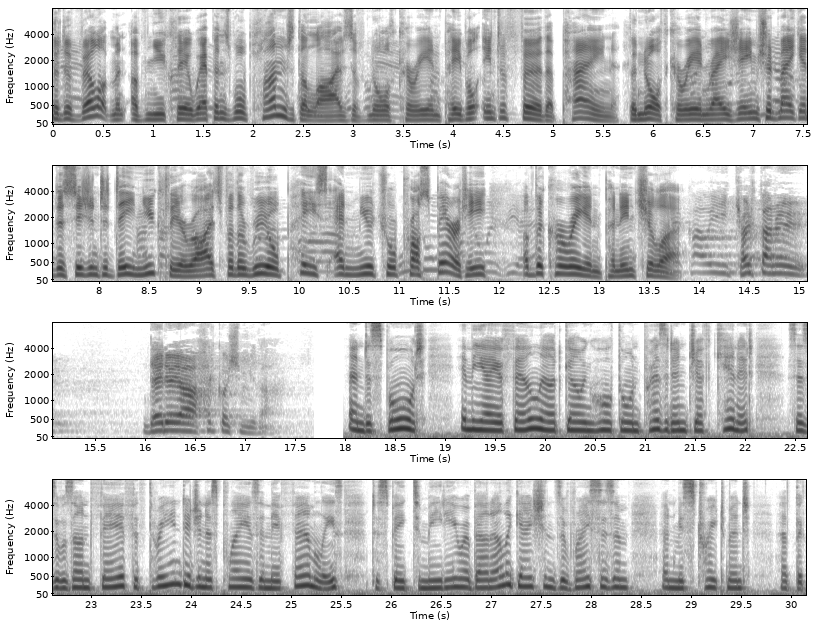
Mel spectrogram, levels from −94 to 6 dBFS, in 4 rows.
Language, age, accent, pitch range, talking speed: English, 30-49, Australian, 180-220 Hz, 140 wpm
